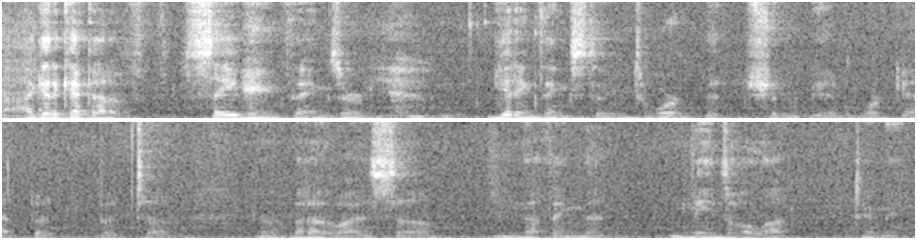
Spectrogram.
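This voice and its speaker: A man with a fairly high pitch talks at a moderate pace with lively intonation, long, frequent pauses and big swings in loudness, amid audible room echo and noticeable background noise. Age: 70s. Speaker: panelist at church discussion on aging. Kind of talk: panel discussion. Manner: halting, many fillers and repetitions.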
